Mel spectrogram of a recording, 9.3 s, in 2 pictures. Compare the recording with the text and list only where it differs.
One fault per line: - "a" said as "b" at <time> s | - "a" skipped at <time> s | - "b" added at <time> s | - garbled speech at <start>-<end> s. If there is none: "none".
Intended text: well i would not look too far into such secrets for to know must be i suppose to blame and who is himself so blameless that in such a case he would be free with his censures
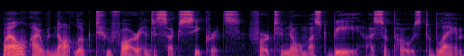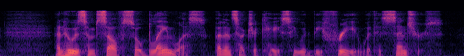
none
